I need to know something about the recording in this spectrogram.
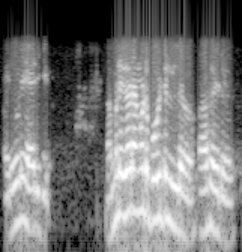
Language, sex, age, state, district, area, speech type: Malayalam, male, 18-30, Kerala, Kollam, rural, conversation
